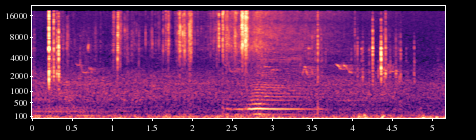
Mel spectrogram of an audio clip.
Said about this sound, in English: Okay, this is weird. I can hear a bee. Oh, I see him. All right. I'm gonna put the microphone right up to him. He's on a flower.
